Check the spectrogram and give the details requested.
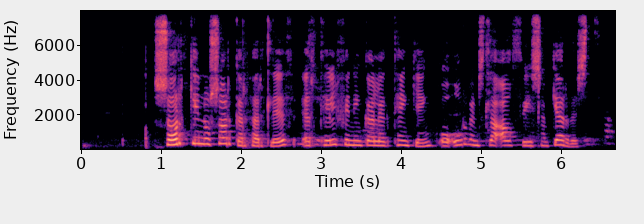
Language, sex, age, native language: Icelandic, female, 40-49, Icelandic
